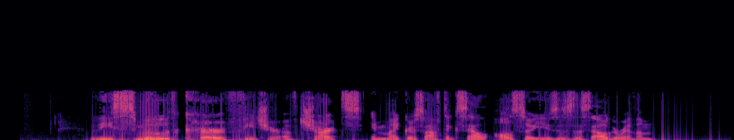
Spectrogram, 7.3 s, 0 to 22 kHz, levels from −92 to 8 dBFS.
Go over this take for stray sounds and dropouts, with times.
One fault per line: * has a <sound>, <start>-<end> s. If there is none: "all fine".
all fine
